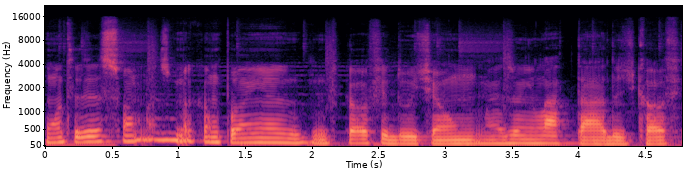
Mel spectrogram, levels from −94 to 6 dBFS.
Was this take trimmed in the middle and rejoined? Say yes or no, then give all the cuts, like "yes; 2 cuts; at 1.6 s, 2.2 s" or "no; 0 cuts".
yes; 1 cut; at 3.2 s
